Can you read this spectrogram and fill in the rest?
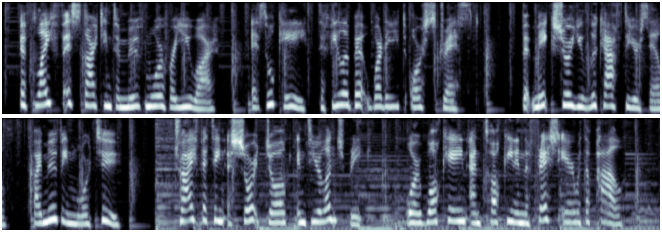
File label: Scottish Government Advert Mental Health Awareness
